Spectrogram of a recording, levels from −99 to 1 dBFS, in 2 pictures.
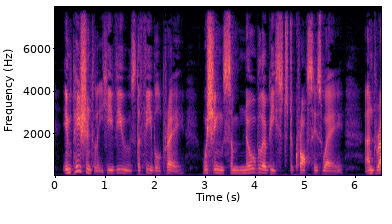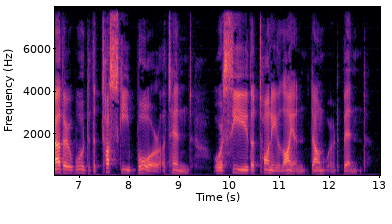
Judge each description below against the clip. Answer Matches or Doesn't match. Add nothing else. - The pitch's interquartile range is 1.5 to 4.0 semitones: Matches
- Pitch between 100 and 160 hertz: Matches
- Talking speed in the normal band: Doesn't match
